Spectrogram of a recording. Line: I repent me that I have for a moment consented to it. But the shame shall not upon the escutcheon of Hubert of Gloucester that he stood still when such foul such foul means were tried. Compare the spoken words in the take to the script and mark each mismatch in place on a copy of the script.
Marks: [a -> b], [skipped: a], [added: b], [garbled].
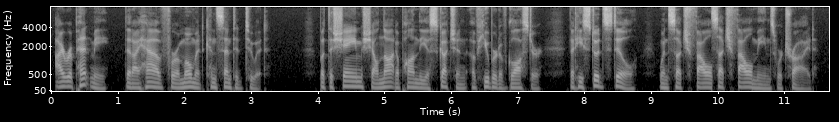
I repent me that I have for a moment consented to it. But the shame shall not upon the escutcheon of Hubert of Gloucester that he stood still when such foul such foul means were tried.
